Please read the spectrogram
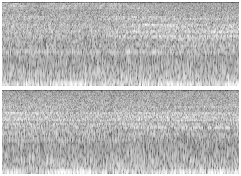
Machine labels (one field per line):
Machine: fan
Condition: normal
